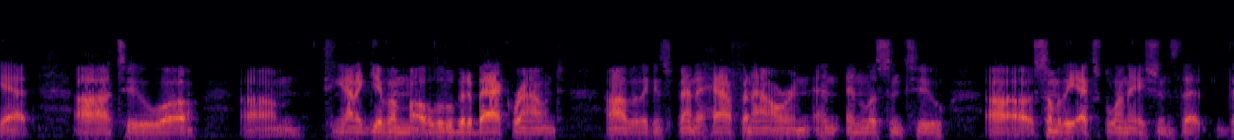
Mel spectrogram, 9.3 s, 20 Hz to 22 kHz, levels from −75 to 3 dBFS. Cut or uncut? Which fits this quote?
uncut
